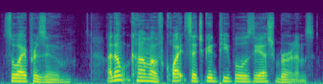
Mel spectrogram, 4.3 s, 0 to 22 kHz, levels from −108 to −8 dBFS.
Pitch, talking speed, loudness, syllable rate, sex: 140 Hz, 195 wpm, -19 LUFS, 5.4 syllables/s, male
